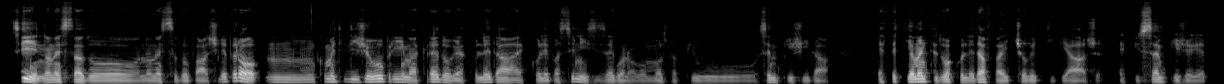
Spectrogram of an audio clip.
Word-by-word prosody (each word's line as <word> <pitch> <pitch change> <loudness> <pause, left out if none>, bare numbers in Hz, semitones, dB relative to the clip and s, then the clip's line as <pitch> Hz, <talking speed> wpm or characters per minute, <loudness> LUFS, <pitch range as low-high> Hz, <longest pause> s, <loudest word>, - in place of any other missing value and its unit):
Sì, - - +9
non 105 +4 +1
è 105 - +4
stato 95 -3 +1
non 95 +1 -7
è - - -1
stato 100 -1 -5
facile, 90 +7 -5
però, 120 -6 +6
mhmm, 110 0 -6
come 130 +2 -2
ti 120 - -15
dicevo 120 +3 +3
prima, 120 -6 -2
credo 110 -1 -1
che 95 - -3
a 90 - -8
quell'età, 105 -2 -2
ecco, 95 0 -11
le 95 - -4
passioni 100 +2 -5
si 95 - -15
seguano 95 -3 -9
con 90 0 -16
molta 95 0 -13
più 85 -4 -14
semplicità. 100 -1 -8 0.4
Effettivamente 120 -3 +4
tu 110 - +2
a - - -1
quell'età 100 +3 +1
fai 95 -2 -5
ciò 100 - -3
che 95 -1 -8
ti - - -28
piace, - - -9
è - - -19
più - - -22
semplice 95 -4 0
che 90 -1 -13
100 Hz, 195 wpm, -25 LUFS, 95-110 Hz, 0.4 s, Sì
